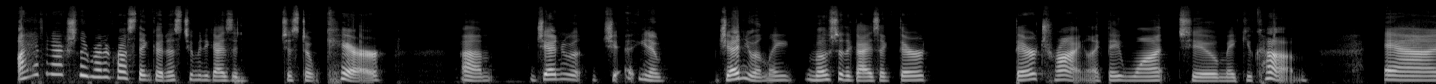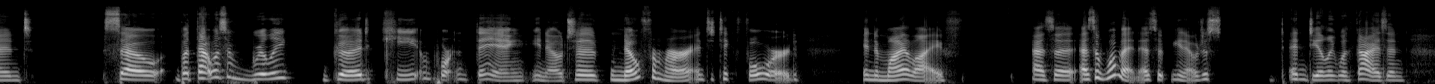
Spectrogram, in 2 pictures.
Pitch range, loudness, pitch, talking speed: 190-240 Hz, -23 LUFS, 210 Hz, 155 wpm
